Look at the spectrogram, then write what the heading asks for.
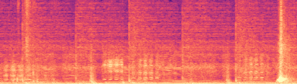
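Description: Minecraft Pocket Edition sheep bleating once, a short faint call near the end, over steady looping game music with no talk.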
